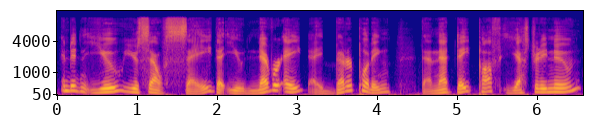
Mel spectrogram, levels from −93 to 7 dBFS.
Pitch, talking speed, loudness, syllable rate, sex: 145 Hz, 165 wpm, -18 LUFS, 4.3 syllables/s, male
